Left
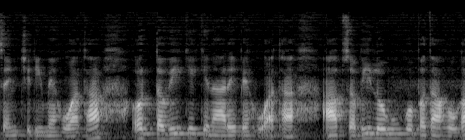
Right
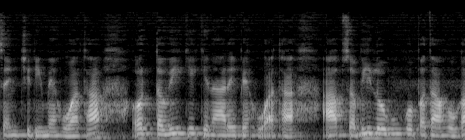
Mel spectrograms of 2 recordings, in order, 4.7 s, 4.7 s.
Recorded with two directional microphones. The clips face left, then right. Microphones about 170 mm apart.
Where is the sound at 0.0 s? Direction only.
35° left (ahead or behind).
